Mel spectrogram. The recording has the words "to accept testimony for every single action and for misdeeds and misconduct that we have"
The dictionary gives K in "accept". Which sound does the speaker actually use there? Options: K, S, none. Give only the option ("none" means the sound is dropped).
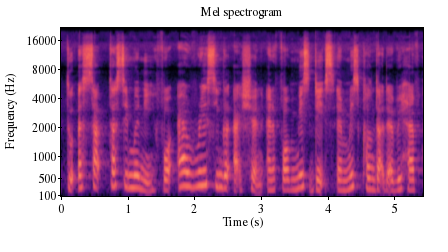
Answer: none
